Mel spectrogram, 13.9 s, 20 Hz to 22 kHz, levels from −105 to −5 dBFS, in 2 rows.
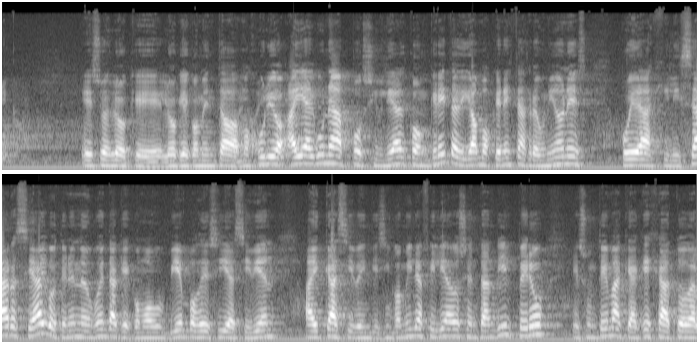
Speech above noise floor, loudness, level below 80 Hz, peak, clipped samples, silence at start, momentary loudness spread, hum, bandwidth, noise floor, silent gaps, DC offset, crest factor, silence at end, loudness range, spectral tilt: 21 dB; -17 LUFS; -62 dBFS; 0 dBFS; under 0.1%; 0 s; 9 LU; none; 17 kHz; -38 dBFS; none; under 0.1%; 16 dB; 0 s; 3 LU; -5.5 dB/octave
